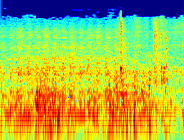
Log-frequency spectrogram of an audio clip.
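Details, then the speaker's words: Flood-drowned Chrysler caravan after drying the spark plugs: low, rumbling cranking with a few clanks that never catches; spark is still to be checked. "not even a sound uh oh it's a fuel pump work sounds like it no that ain't good"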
